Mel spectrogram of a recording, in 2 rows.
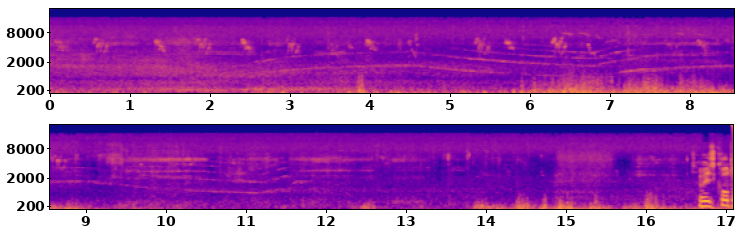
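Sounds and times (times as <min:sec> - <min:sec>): police siren wailing: 0:00.0 - 0:13.4
wind buffeting microphone: 0:00.0 - 0:17.0.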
